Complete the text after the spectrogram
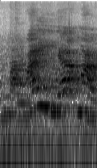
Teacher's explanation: Jadi dimasukkan ya. Dimasukkan nun matinya ke dalam ya.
